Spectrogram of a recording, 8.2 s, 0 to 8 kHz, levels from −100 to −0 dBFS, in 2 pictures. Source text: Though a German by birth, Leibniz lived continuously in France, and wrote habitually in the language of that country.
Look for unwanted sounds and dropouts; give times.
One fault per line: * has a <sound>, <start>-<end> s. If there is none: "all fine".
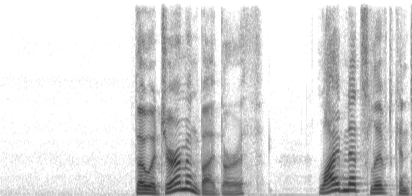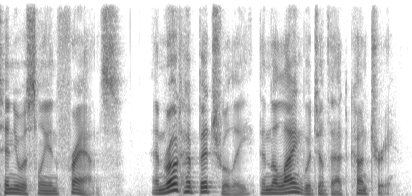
all fine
